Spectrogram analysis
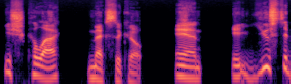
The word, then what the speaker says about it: Xcalak: influences from the language down there anyhow it's pronounced ishak Mexico and it used to be kind of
